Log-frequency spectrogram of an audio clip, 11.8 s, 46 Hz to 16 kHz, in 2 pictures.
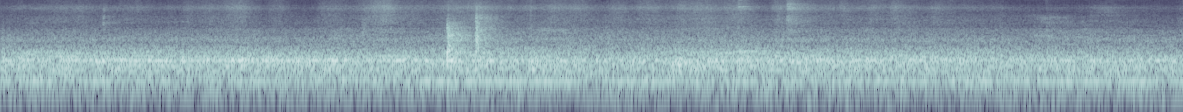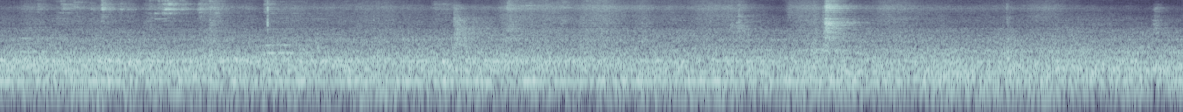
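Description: Cabin running noise of a Class 710 Aventra electric train at speed: a steady rush of wheels on track with a steady hum, broken by a couple of sharp clicks, about two seconds in and near the end.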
